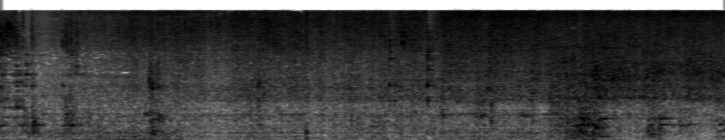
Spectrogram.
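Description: Food sizzling and frying in a pan as it is stirred in a home kitchen, a steady loud hiss with scraping stir strokes throughout, no talk.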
